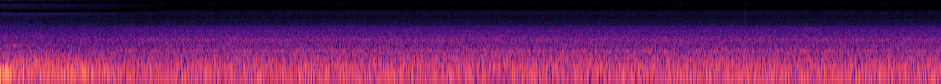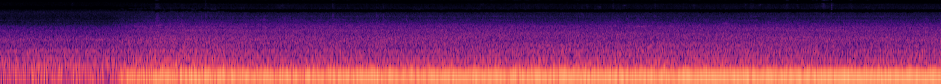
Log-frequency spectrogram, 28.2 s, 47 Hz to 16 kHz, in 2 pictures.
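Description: Steady airliner cabin noise in flight, the hiss of airflow and the drone of the Airbus A319's jet engines. About halfway through it steps up louder, with a strong low rumble added.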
